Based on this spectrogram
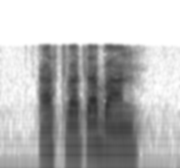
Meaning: theologian
- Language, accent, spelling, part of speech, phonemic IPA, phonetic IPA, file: Armenian, Eastern Armenian, աստվածաբան, noun, /ɑstvɑt͡sɑˈbɑn/, [ɑstvɑt͡sɑbɑ́n], Hy-աստվածաբան.ogg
